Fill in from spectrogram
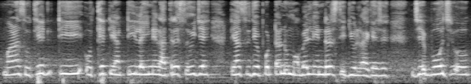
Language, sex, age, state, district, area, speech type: Gujarati, female, 18-30, Gujarat, Surat, rural, spontaneous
